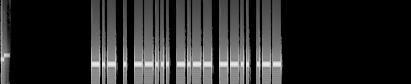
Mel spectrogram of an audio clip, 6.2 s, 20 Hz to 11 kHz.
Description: Morse code, heard as a keyed tone, about 30 wpm, 700 Hz. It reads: KE7YZW
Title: USA Call Signs 30wpm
